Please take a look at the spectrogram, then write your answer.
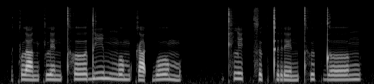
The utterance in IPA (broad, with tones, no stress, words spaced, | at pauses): kla˨˩nkle˨˩n tʰɤː˦˥diː˥˩mŋo˧m ka˨˩k̚wo˥˩m | kʰli˦˥t̚sɯ˨˩k̚ tre˩˦ntʰɯ˦˥k̚dɤː˦˥ŋ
